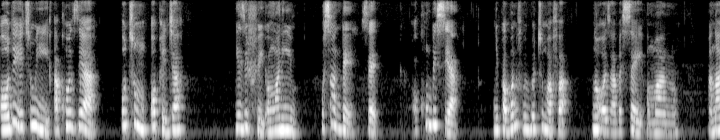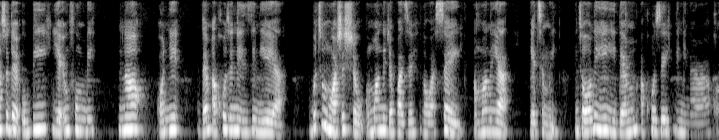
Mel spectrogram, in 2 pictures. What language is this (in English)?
Akan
